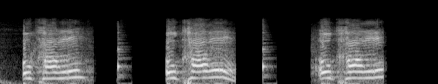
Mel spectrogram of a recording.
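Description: A short Thai vocal phrase from a DJ remix, repeated three times as a chopped sample with no beat behind it. Each repeat is cut off into dead silence, with two tiny clipped fragments in the gaps.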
